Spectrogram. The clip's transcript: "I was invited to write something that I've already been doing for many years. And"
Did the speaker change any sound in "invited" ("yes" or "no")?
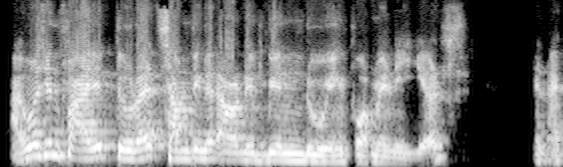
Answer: yes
